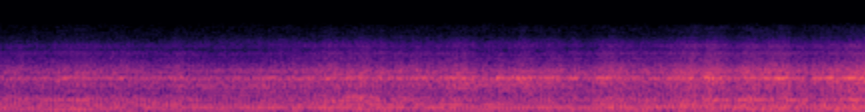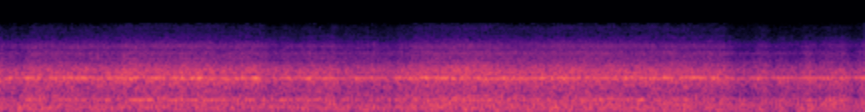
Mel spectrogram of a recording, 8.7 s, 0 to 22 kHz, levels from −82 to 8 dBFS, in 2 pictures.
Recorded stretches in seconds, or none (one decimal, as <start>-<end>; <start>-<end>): 0.0-8.7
